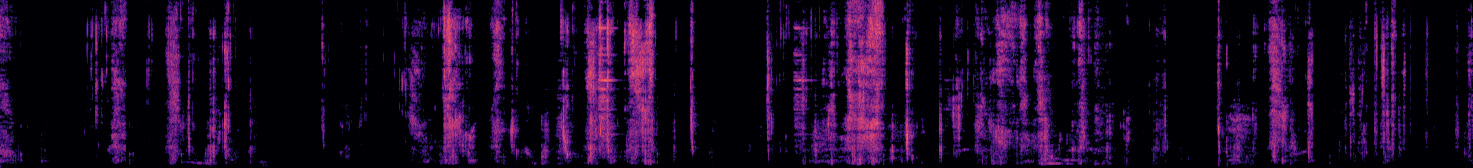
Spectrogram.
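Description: A person chewing a mouthful of buffalo innards curry and rice, in irregular bursts with short pauses; some bites crunch.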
